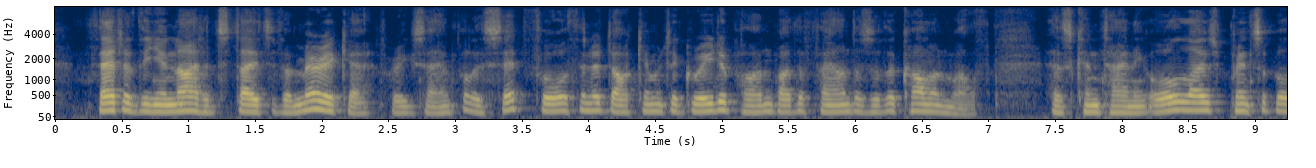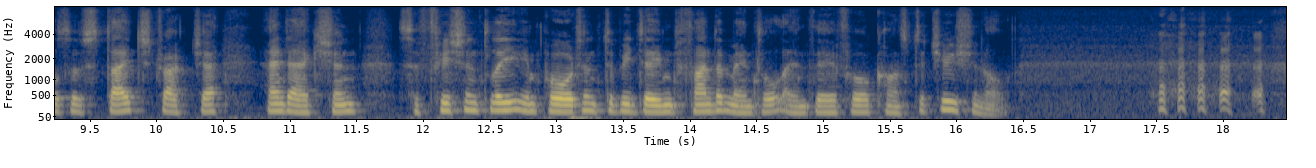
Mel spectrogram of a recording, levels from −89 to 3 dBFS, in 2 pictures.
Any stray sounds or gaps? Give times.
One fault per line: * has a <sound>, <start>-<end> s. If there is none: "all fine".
* has a laugh, 17.4-18.3 s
